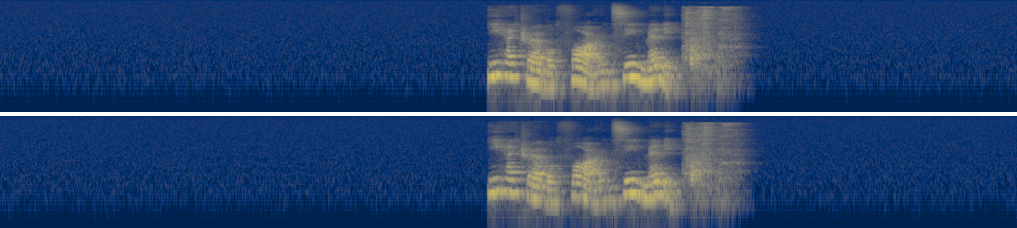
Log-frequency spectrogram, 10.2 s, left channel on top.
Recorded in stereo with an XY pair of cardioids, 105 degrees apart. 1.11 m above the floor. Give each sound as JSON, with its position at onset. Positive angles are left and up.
{"t": 4.9, "sound": "a woman speaking", "azimuth_deg": 40, "distance_m": 1.7}
{"t": 6.8, "sound": "a drawer", "azimuth_deg": 35, "distance_m": 1.8}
